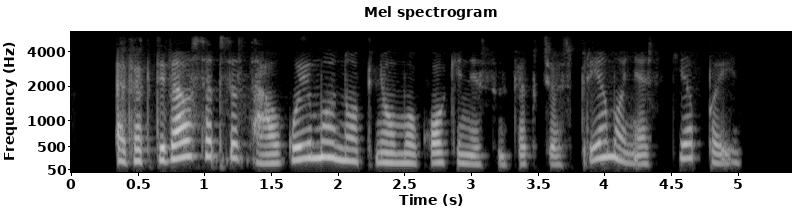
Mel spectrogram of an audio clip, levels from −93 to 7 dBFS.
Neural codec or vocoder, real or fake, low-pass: none; real; 5.4 kHz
